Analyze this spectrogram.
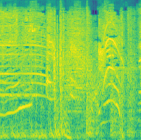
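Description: A barrel topples over with a heavy thud.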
